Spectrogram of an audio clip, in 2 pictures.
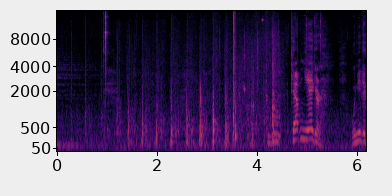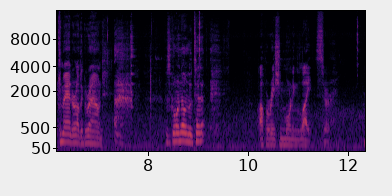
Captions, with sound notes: [RUNNING FOOTSTEPS] CAPTAIN YEAGAR, WE NEED A COMMANDER ON THE GROUND. WHAT'S GOING ON, LIEUTENANT? OPERATION MORNING LIGHT, SIR.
